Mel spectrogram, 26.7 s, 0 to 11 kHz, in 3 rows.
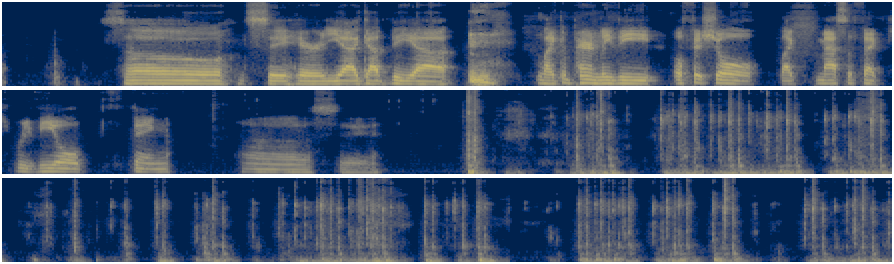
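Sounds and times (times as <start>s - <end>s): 
speech: 1.0s - 10.7s, 11.3s - 12.8s
typing on a computer keyboard: 13.1s - 26.6s.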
